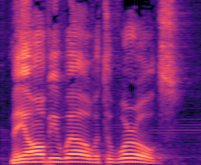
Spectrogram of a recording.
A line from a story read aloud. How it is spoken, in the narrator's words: the gods themselves became fearful and cried out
